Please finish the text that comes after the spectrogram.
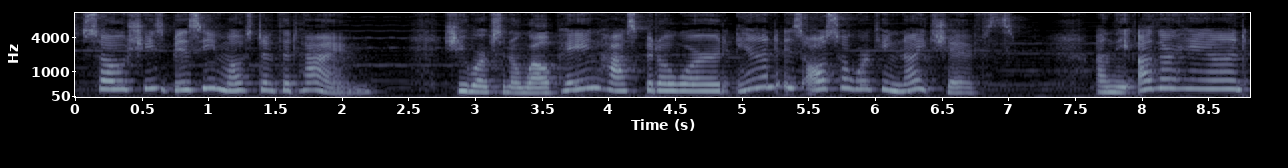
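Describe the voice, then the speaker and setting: High-pitched woman narrating a story. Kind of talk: scripted first-person story narration.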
